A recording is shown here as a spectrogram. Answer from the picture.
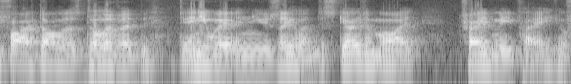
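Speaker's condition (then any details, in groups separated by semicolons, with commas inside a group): No condition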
